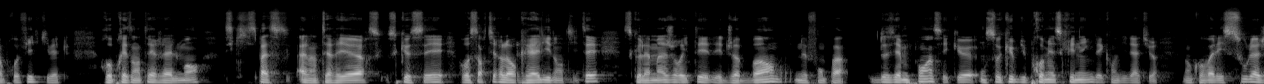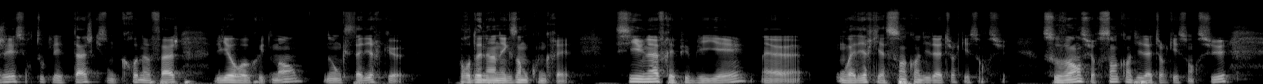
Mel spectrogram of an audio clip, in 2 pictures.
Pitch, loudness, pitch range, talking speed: 100 Hz, -26 LUFS, 95-110 Hz, 215 wpm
